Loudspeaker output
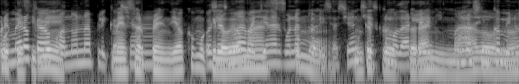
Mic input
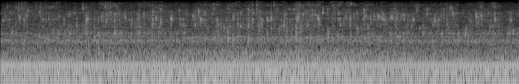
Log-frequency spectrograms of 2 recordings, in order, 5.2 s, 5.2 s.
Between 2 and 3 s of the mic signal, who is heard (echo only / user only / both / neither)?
neither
